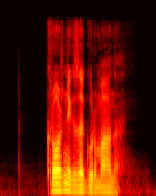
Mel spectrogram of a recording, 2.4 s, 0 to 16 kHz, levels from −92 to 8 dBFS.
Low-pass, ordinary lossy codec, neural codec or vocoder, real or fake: 10.8 kHz; none; codec, 24 kHz, 0.9 kbps, DualCodec; fake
